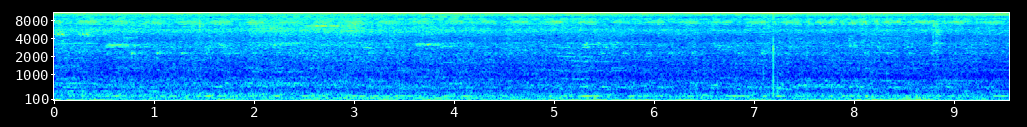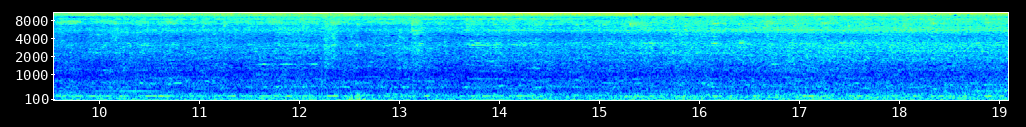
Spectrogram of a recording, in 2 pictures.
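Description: Traffic hums steadily in the distance.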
